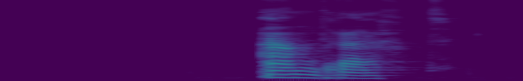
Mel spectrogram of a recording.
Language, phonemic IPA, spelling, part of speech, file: Dutch, /ˈandraxt/, aandraagt, verb, Nl-aandraagt.ogg
- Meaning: second/third-person singular dependent-clause present indicative of aandragen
